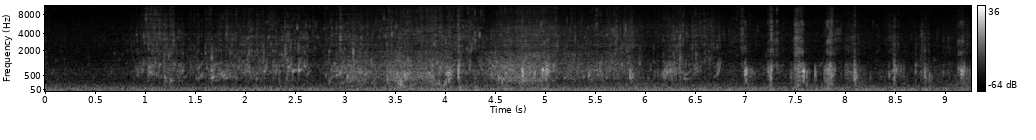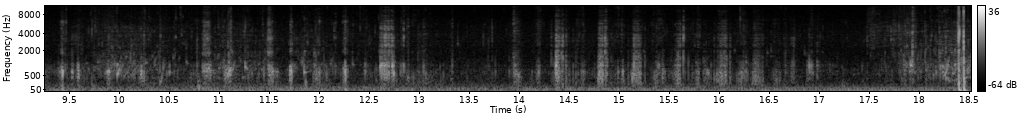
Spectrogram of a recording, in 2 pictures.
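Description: Shallow creek water splashing around feet in soaked DVS Enduro Heir skate shoes as they step through it, then, from about six seconds in, a run of quick, close wet clicks and squelches as a waterlogged shoe shifts in the water.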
